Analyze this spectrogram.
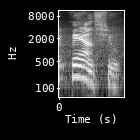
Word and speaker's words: pencil: P-E-N-C-I-L, mas a gente escreve péncil, a gente lê pencil. Parece que tem um A aí, pencil, tá? Parece que tem um A que a gente vai pronunciar aí, é meio carioca.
